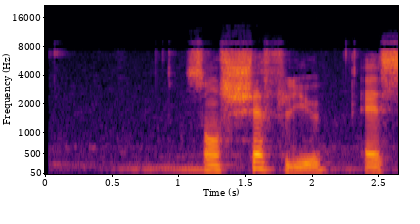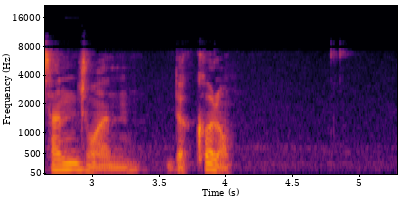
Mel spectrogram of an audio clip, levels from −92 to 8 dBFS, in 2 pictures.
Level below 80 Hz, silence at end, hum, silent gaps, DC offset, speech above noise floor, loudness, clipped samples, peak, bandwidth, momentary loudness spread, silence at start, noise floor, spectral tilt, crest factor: -60 dBFS; 1.25 s; none; none; under 0.1%; 36 dB; -19 LUFS; under 0.1%; -2 dBFS; 10 kHz; 16 LU; 0.65 s; -56 dBFS; -3 dB/octave; 20 dB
